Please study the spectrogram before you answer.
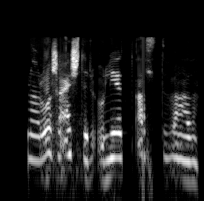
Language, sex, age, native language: Icelandic, male, 11, Icelandic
